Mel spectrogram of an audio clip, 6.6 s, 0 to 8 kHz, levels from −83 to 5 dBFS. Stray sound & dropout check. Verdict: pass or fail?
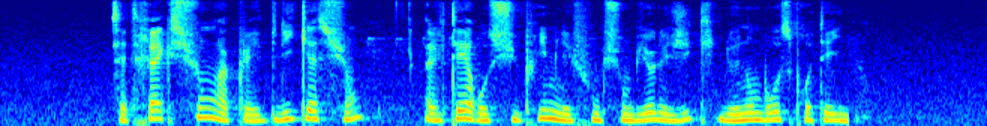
fail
